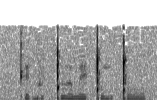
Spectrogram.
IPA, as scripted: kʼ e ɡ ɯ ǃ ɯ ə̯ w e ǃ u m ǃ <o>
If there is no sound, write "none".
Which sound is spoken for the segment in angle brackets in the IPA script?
o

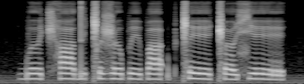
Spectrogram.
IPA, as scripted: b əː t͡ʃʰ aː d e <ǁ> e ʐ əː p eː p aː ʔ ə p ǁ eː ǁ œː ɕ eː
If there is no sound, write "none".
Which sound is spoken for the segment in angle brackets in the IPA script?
ǁ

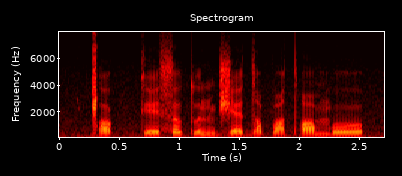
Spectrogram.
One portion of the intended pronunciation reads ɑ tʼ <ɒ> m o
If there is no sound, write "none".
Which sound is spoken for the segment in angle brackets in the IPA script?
ɑ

